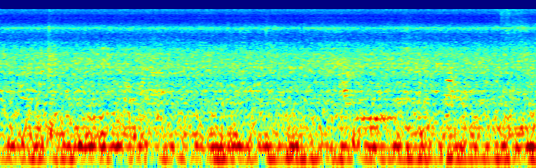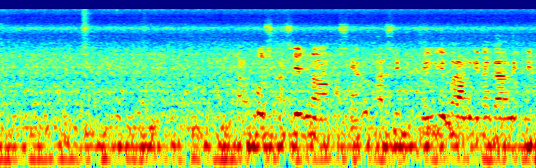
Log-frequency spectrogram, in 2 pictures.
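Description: Gas burners roar steadily.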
